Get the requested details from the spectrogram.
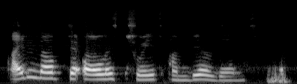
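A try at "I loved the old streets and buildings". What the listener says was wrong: All right, this last sentence, I love, you have to pronounce the ET like the ED as a T, okay? So we can know that you are speaking in past. So you have to say, I loved the old street and buildings, okay? No, I love because present.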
